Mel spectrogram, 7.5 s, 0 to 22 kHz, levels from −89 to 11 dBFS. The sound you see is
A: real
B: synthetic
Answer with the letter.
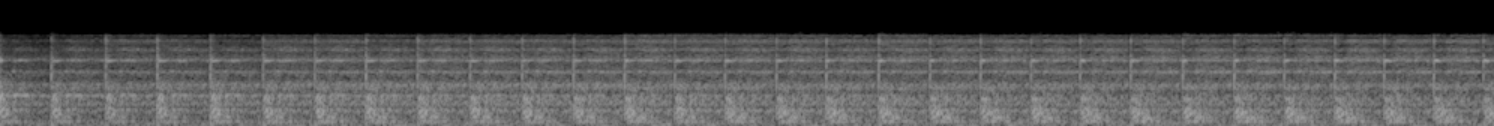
B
